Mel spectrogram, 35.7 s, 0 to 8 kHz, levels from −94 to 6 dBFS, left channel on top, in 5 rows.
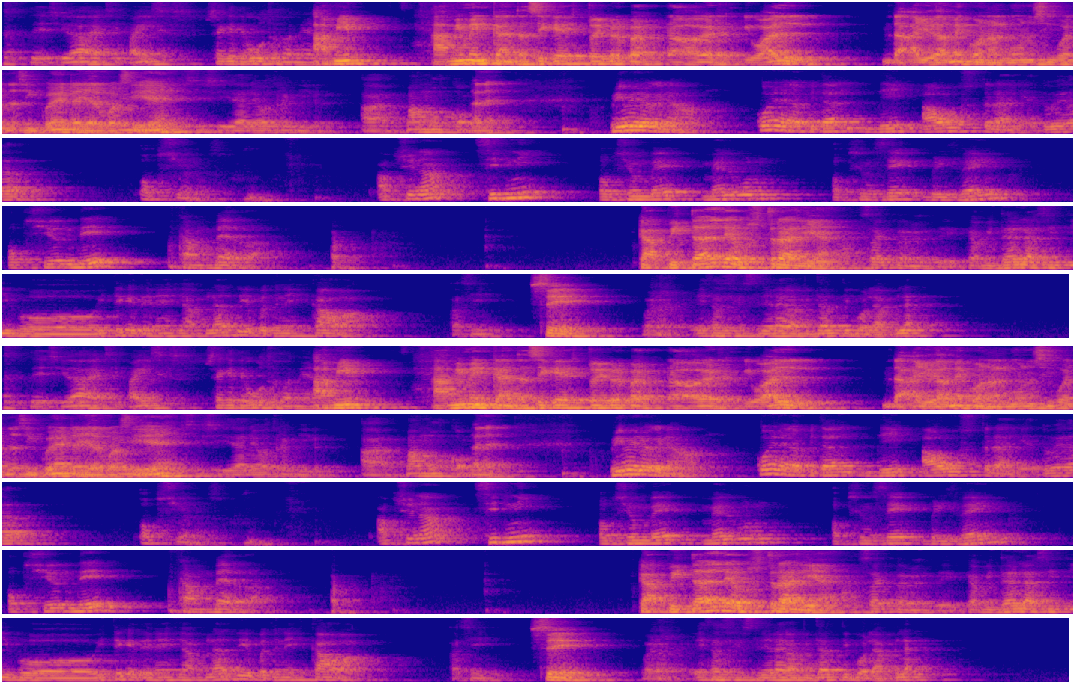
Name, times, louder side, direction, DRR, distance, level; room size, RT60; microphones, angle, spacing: voice 1, 0.0-2.2 2.8-3.0 7.9-10.4 11.2-11.8 12.2-14.5 15.2-15.7 16.8-17.9 18.3-19.4 19.8-21.0 21.5-22.2 22.5-23.2 23.6-23.7 27.0-31.0 31.6-31.8 32.8-34.6, left 1 dB, 35° right, 0 dB, 1.7 m, -30 dB
voice 2, 2.9-5.4 5.9-8.3 10.2-10.4 25.7-27.0 32.1-32.4, equal, 10° left, -2 dB, 1.2 m, -22 dB
9.7 x 3.4 x 5.7 m, 0.65 s
head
